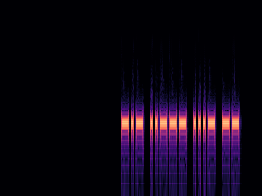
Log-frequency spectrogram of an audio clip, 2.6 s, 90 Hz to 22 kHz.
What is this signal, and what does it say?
Morse code, heard as a keyed tone, about 47 wpm, 700 Hz. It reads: K2VM
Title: USA Call Signs - 2x Character Spacing - 50wpm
